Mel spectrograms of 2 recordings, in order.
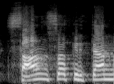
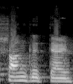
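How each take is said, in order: First: An s sound comes before the k. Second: No s sound comes before the k. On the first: The speaker calls it wrong. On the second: The speaker calls it right.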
